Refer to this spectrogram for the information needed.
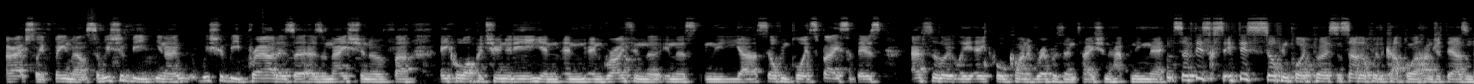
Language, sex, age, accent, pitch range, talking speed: English, male, 30-49, Australian, 120-140 Hz, 250 wpm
